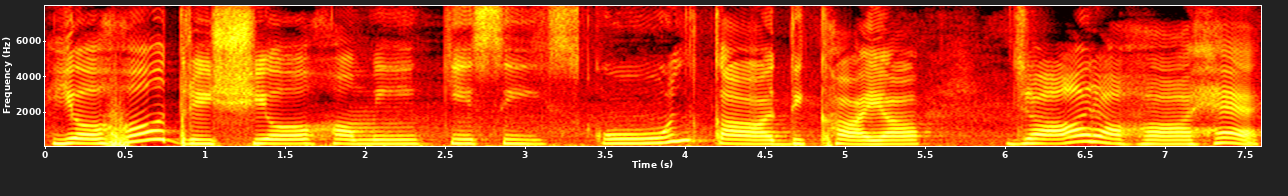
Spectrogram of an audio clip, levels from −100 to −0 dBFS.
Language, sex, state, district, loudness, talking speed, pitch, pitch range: Hindi, female, Punjab, Fazilka, -15 LUFS, 80 wpm, 240 Hz, 225-255 Hz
